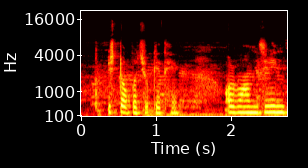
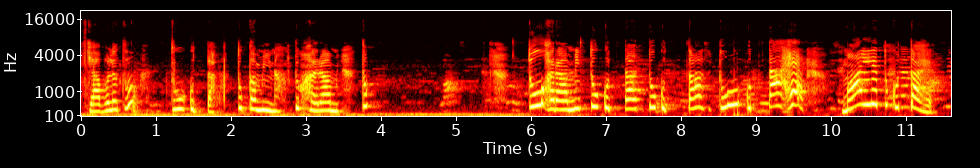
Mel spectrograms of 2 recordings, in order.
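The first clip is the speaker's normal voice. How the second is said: put-on childish name-calling; 9 semitones higher than usual. A narrator's reading. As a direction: hurl insults like a furious kid. Kids trading insults.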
